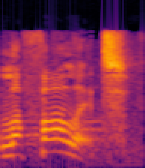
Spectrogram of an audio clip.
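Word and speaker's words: La Follette: Okay, so to be clear, the think tank in Michigan, like the island, is called Meno. I can be spiteful about it, but it's still Mackeno. The city in Wisconsin is called Fondulac. And the Secretary of State in Wisconsin is called Doug Lafalit.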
